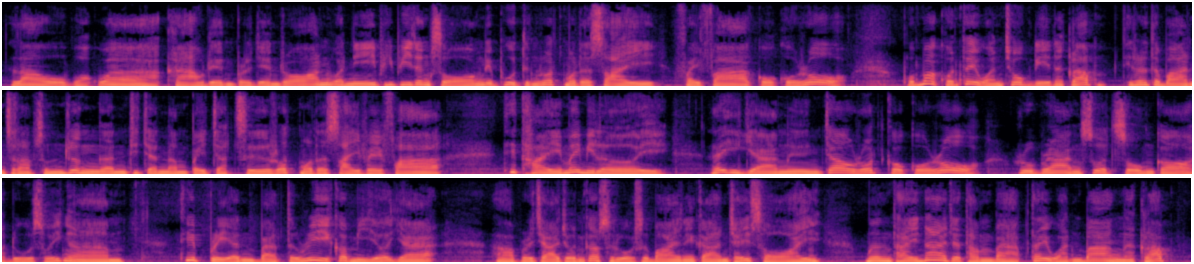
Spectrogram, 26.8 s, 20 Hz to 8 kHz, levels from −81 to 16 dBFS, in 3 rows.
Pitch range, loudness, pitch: 135-170 Hz, -14 LUFS, 150 Hz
